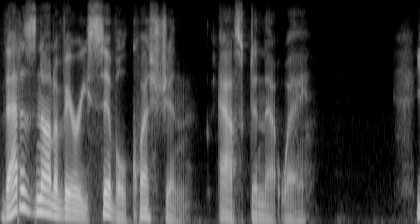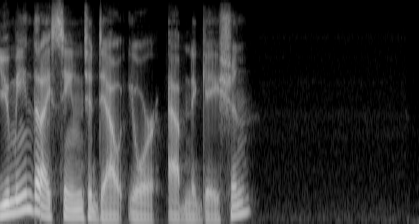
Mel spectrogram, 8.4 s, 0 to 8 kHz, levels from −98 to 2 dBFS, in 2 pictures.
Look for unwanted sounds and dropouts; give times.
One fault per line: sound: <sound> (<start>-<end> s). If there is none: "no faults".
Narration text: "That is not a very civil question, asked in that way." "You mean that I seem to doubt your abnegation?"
no faults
